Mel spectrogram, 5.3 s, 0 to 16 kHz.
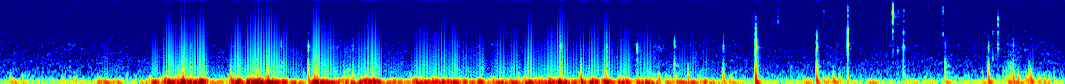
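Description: Fingertips tap and rub the metal mesh grille microphone capsules of a TASCAM DR-40X recorder. Close, boomy low thumps and muffled rubbing rumble together at first, then give way to quieter, sharper taps with bright clicky edges.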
